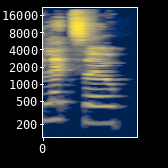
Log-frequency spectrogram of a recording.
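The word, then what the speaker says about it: Blitzø: the core character of Blitzo. The O is silent.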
